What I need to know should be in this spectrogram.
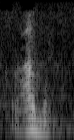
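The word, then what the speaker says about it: عمرو: الواو تكتب ولا تنطق، تنطق عمر، إشارة للتفرقة بينه وبين عمر، فهي اختلاف الحركات فقط، وإلا كل منهما ليس فيه واو، عمر وعمر كلها راء ساكنة يوقف عليها بالراء الساكنة، لكن الواو للتفرقة بين عمر وعمر.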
